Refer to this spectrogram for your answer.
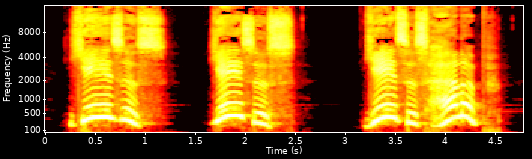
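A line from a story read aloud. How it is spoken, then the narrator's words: Loud spontaneous crying out. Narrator (Dutch): mijn medezuster Birgitta begon spontaan luid te roepen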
